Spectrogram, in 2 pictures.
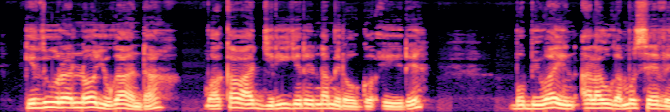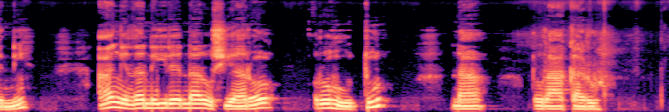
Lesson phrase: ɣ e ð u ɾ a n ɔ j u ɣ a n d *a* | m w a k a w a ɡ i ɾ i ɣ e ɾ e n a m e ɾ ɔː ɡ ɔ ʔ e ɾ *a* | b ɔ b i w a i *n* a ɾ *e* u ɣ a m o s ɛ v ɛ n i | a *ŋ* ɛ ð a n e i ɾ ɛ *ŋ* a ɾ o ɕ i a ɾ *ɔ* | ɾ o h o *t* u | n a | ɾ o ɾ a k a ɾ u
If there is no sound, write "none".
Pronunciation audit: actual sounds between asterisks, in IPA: a, e, n, a, ŋ, n, ɔ, t

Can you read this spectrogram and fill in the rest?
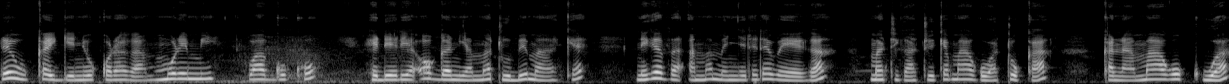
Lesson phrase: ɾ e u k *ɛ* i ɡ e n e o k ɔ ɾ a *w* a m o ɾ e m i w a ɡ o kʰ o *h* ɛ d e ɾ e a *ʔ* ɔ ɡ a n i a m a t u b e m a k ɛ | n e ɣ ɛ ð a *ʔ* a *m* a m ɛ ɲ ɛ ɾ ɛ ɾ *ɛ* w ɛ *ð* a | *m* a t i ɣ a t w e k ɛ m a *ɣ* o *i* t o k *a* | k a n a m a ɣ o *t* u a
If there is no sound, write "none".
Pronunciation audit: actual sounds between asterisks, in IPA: a, ɣ, h, ʔ, ʔ, m, ɛ, ɣ, m, ɣ, a, a, k

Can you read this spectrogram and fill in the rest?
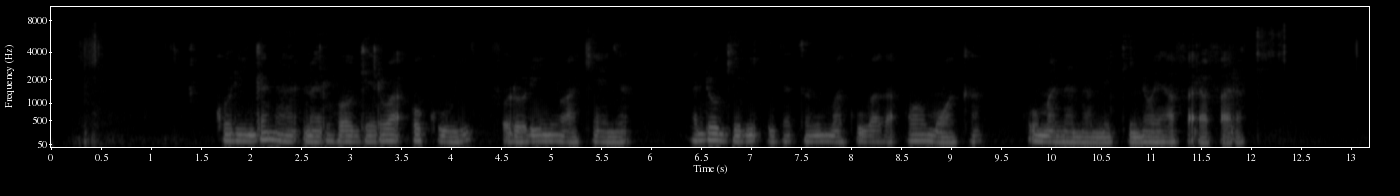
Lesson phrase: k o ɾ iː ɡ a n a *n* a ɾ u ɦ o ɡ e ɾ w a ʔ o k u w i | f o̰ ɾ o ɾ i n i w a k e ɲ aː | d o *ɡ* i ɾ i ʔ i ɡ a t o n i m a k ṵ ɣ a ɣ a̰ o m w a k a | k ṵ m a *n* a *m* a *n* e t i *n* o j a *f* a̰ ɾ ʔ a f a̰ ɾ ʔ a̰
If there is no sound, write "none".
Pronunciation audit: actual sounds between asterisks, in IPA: n, ɡ, n, n, m, n, f

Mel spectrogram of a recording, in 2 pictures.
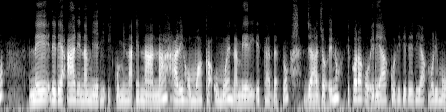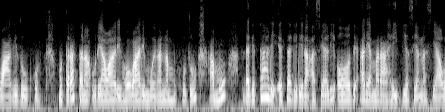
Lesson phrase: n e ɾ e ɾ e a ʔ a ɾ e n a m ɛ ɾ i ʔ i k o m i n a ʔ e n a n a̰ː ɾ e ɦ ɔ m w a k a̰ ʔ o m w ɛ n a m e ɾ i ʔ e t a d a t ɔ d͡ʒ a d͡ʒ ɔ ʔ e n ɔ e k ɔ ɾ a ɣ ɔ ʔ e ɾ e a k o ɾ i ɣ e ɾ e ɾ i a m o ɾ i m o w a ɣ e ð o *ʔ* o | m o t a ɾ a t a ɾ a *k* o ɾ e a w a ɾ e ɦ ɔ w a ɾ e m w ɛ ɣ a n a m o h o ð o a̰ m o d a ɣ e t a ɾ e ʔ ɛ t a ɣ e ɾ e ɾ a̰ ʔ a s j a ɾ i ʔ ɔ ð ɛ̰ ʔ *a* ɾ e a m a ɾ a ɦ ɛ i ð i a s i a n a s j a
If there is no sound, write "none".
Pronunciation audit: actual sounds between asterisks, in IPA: k, ʔ, a

